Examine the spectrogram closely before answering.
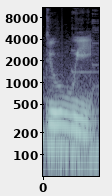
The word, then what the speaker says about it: Dewey: know George Dey and By the way it's Dewey not dewi for American pronunciation Dey Do you know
